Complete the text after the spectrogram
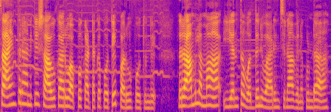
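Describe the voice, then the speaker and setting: Casting: female narrator for animated moral stories, mid-pitched, scripted storytelling over music bed. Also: moderate pace.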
